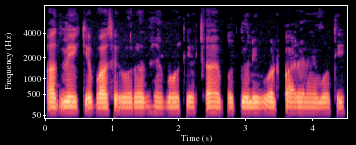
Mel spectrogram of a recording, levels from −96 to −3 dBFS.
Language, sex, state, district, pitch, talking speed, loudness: Hindi, male, Bihar, Araria, 105 Hz, 185 wpm, -19 LUFS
